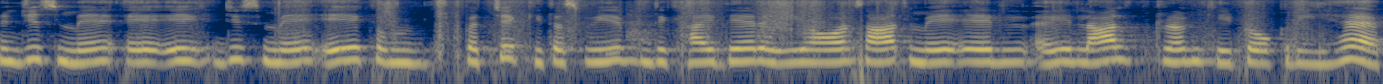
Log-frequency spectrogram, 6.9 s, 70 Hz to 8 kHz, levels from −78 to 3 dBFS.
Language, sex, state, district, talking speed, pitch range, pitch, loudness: Hindi, female, Delhi, New Delhi, 210 wpm, 240-260 Hz, 245 Hz, -19 LUFS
